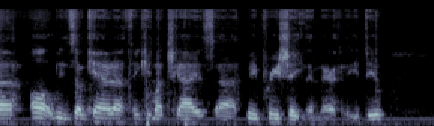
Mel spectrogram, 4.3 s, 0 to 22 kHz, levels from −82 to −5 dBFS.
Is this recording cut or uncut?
cut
